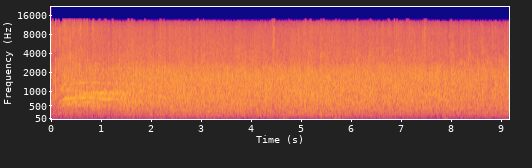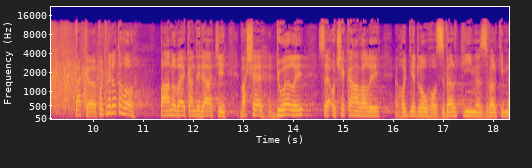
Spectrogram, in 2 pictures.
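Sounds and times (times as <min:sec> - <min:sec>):
enthusiastic audience applause: 0:00.0 - 0:10.4
speech: 0:09.7 - 0:18.3.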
